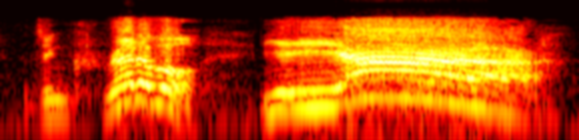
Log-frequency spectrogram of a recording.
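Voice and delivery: high, loud yell with a drawn-out scream; triumphant cheer. Real, not acted. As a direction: let out a huge victory whoop. Celebrating the win.

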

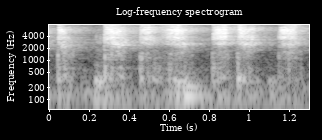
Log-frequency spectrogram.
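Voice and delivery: soft voiceless "ch-ch" percussion; imitated rhythm intro. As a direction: chug out the intro groove with breath alone. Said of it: "then they go in the".

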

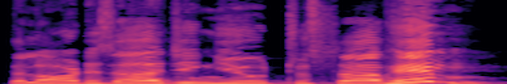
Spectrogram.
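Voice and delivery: ordinary talk, nothing marked

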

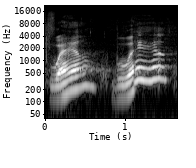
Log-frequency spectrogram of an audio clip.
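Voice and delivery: drawn-out call climbing into high falsetto; mounting high churchwoman's approval; church women responding. Acted. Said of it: "he was hearing".

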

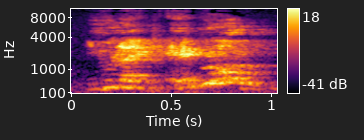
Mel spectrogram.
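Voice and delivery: showman chef rising to a high, loud cry; hammed-up hibachi chef. Comedian mimics chef putting on a show, hammed-up calling. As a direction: build from a question to a high, loud show call.

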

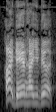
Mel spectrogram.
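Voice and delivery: imitating the boss turned pleasant; mock chummy hello to the new guy; suddenly friendly. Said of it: "Totally changed".

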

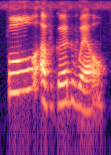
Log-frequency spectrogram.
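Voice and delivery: ordinary delivery, nothing marked

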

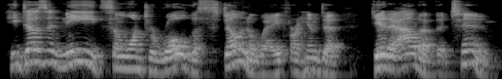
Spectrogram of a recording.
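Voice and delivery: ordinary talk

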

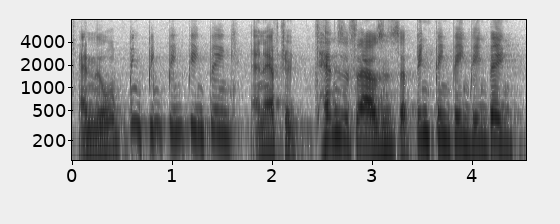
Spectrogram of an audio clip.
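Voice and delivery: high light pings, one after another; little pinging sounds. Shown as a demonstration. Demonstrating photons hitting an atom, high pings. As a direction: tap out tiny ping noises.

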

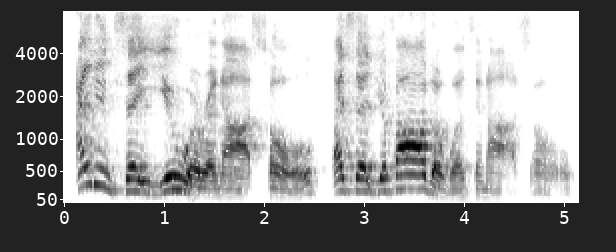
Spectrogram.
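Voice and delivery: loud overheard Boston spat; Boston accent. Retold or imitated. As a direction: argue loudly in a thick Boston accent. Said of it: "the following conversation. She said".

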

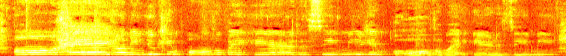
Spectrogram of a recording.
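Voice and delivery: high, cooing imitation; touched greeting. Prodigy grabbing her hand, touched cooing. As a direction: coo sweetly in a high voice.

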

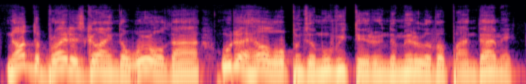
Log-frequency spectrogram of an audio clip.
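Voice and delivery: a hint of a scornful radio caller; mocking caller. Caller on the radio sneering at the theater owner, a hint of mock scorn. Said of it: "called into a radio station and said".

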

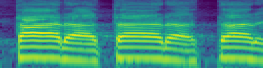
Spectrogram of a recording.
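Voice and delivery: "tara" three times, each first syllable accented; bouncy even pulse on "tara, tara, tara"; musicality demo. Shown as a demonstration. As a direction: beat out "tara" like a drum pattern. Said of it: "esa es la musicalidad".

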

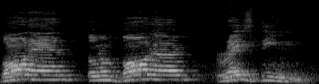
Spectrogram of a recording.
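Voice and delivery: born and를 born an으로 느리게; reduced and. Shown as a demonstration. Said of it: "and on 될 겁니다". (and 축약 시범)

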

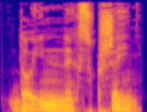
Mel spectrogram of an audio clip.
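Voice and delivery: plain reading voice

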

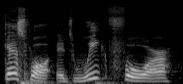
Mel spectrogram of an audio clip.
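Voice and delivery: slow, drawn-out announcement climbing high; announcer build-up. Pretend. Host announcing the halfway point, hammed-up announcer. Mock announcer reveal of the week.

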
